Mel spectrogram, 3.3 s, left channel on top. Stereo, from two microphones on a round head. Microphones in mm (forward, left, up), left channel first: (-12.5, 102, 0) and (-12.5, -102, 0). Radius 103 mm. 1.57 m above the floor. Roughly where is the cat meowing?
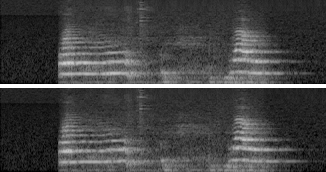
Centre.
